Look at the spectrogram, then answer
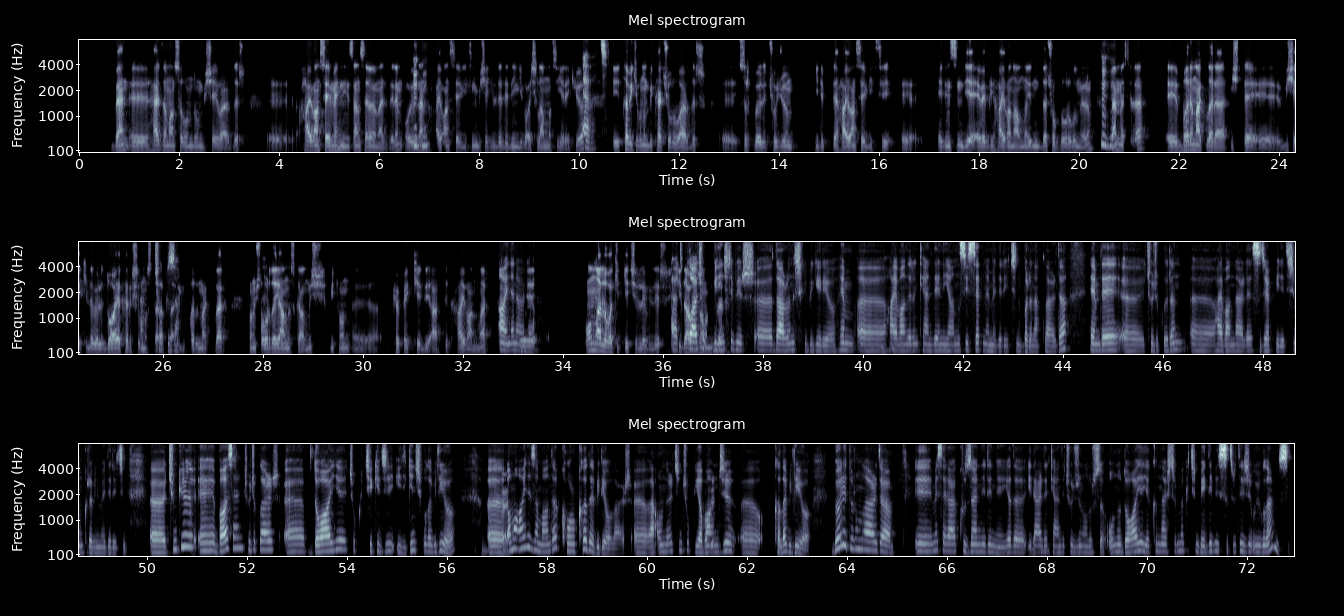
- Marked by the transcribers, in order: laughing while speaking: "sevmeyen"; other background noise
- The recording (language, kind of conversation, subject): Turkish, podcast, Çocuklara doğa sevgisi nasıl öğretilir?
